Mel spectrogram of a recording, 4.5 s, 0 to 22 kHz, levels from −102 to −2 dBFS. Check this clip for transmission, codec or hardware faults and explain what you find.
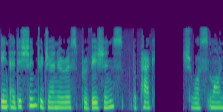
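There's one fault here, a stream reconnect near the end. At 3.1 s the speech drops out completely for about 560 ms, coming back at 3.67 s. What happened is the connection broke, the player sat silent while it reconnected, then started a fresh decoder mid-stream. Because of that, the speech doesn't pick up where it left off. It resumes roughly a tenth of a second further along, so a small slice is simply missing after the gap.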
